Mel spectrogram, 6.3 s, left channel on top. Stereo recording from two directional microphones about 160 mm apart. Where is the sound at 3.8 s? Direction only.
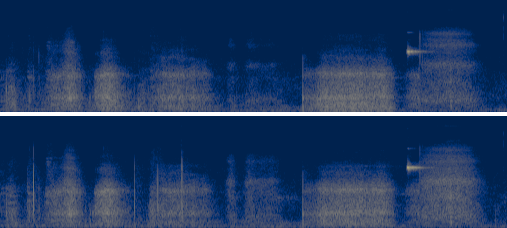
5° left (ahead or behind).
